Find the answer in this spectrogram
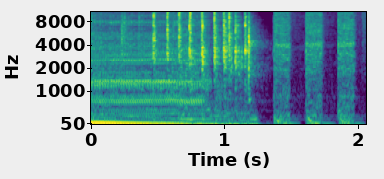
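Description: Transition sting for a news bulletin: a deep bass hit under a held electronic chord that fades out over about a second, then a few short, sharp ticks.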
